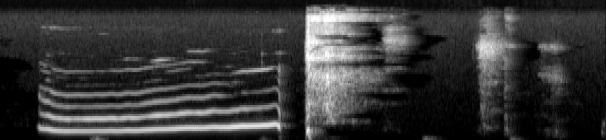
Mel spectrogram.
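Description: A voice imitates the call of a Star Wars purrgil space whale with a long, steady, tonal hum that ends abruptly, followed by a breathy cough-like burst and a few short vocal noises.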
